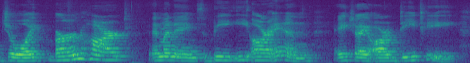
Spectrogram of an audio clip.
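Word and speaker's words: Bernhardt: is just called joy burn heart and my name's b-e-r-n-h-a-r-d-t just think of heartburn and turn it around but don't spell it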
